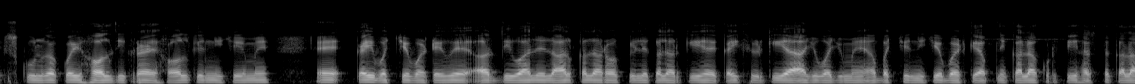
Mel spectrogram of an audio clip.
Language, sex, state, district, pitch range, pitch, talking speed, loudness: Hindi, male, Bihar, Gopalganj, 95-100 Hz, 95 Hz, 190 wpm, -27 LUFS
